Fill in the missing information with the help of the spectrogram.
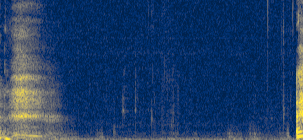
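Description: Soft, quiet chewing of soft chocolate coconut macaroon cookies, with faint moist smacks and small clicks spread over a few seconds, framed by brief louder rustling bursts at the start and end. No talking.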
